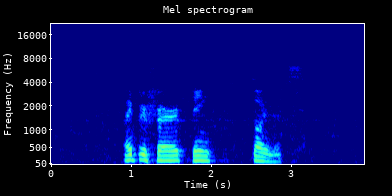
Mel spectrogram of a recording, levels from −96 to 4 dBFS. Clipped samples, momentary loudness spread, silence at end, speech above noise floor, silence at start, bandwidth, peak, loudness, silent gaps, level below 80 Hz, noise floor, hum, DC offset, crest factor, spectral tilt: under 0.1%; 10 LU; 1.05 s; 38 dB; 0.9 s; 7.8 kHz; -36 dBFS; -51 LUFS; none; -88 dBFS; -88 dBFS; none; under 0.1%; 18 dB; -8.5 dB/octave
